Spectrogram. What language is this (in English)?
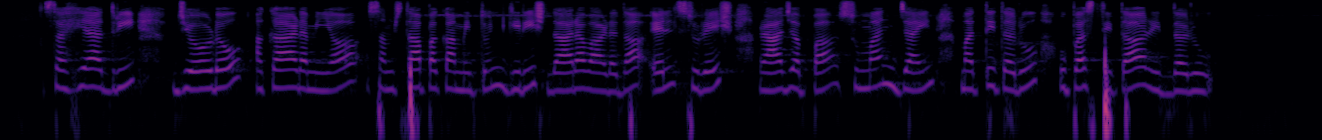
Kannada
